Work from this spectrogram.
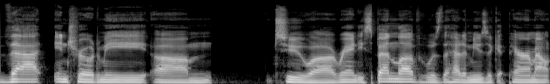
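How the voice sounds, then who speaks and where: Speaking with an American accent, a man uses a fairly low pitch and monotone, flat intonation. The recording is very clean, with a silent background. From US West Coast, Los Angeles. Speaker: film score mixer and engineer. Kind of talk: interview.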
